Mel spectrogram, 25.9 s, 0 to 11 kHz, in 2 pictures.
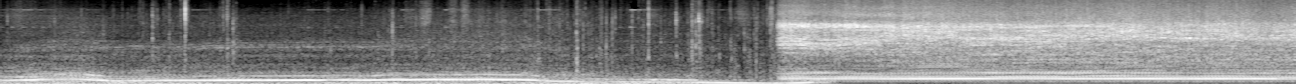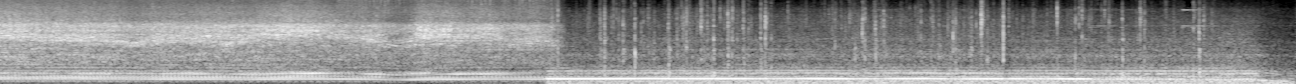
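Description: Lifted Ford F-350 pickup's engine revving under load while its duct-tape-wrapped tires spin in soft mud, the truck stuck. The revs climb and hold, then drop away about seven seconds in. After that the engine is held at steady high revs, with a hiss of spinning tires and flying mud for the next ten seconds.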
